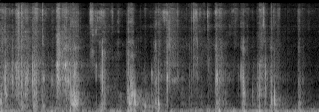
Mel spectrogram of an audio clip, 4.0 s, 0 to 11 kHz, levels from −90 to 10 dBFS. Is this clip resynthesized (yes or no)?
yes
